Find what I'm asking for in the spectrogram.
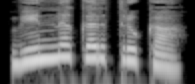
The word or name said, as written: ಭಿನ್ನಕರ್ತೃಕ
